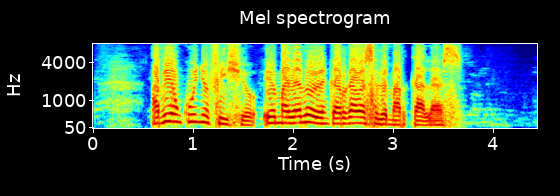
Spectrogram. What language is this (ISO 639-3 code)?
glg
